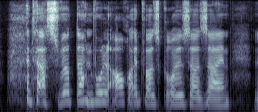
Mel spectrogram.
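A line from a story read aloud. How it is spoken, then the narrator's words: Laughing. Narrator (German): lachte einer der Hellseher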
